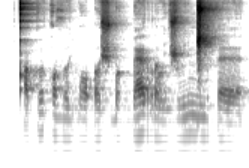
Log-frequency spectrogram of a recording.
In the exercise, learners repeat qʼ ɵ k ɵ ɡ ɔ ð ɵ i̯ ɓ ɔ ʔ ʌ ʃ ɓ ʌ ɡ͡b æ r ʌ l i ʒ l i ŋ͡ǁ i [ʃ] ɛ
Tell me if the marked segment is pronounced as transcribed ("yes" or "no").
no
